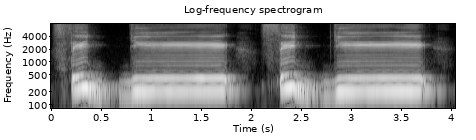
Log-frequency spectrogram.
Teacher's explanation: جیم کو لمبا کریں گے کیونکہ اس کے بعد یا مدہ ہے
